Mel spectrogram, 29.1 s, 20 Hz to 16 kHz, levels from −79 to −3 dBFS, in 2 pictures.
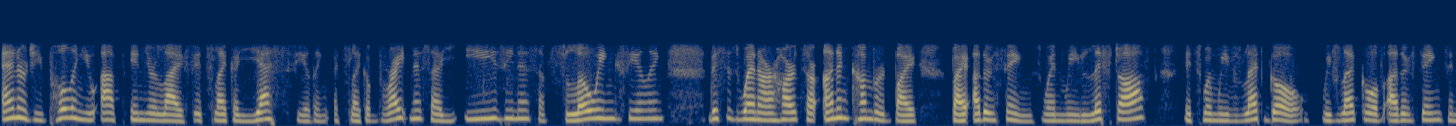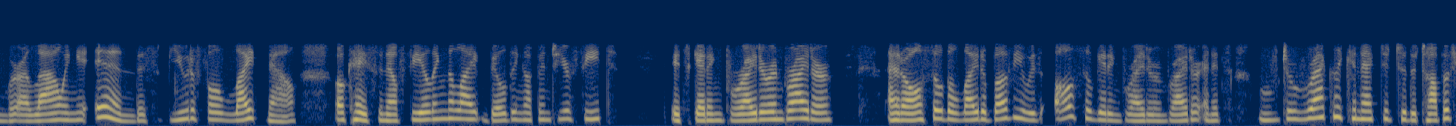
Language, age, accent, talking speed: English, 40-59, American, 190 wpm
